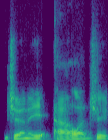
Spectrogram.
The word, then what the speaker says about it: genealogy: here and that is genealogy is spelled with an a just in case you hadn't noticed it's not g-e-n-e-o-l-o-g-y like everything else out there like and like psychology and stuff like that it's Jenny allergy Johnny with an a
